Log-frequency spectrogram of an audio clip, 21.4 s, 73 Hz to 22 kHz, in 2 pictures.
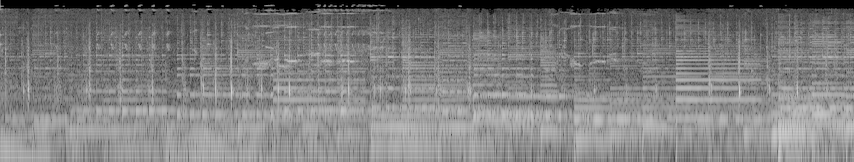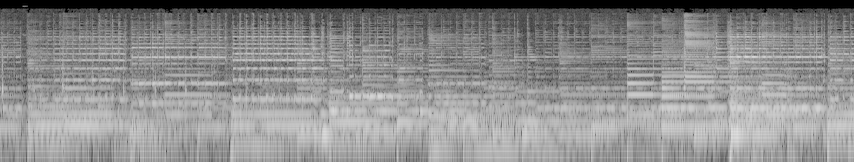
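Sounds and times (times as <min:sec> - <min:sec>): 
dense continuous tonal backdrop: 0:00.0 - 0:16.6
horse hooves clip-clopping: 0:00.0 - 0:21.3.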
